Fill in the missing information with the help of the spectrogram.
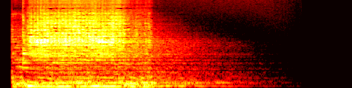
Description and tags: Apocalyptic Machine Sound Fx
Close your eyes, Imagine World War Three has just started, but you suddenly hear this instead of tanks running by and bullets flying by... Pretty creepy huh?
freaky, effect, digital, sound-design, sounddesign, war, apocalypsis, sfx, strange, electric, machine, sound, electronic, worlds, sci-fi, future, electrical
